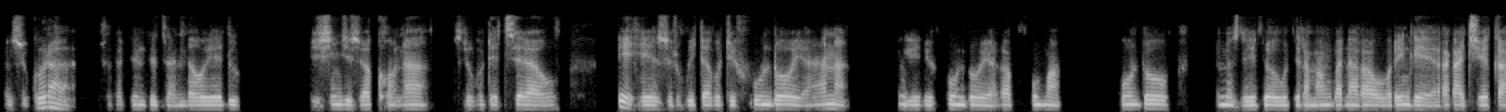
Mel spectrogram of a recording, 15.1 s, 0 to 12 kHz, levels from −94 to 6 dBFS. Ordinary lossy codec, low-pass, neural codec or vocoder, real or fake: Opus, 64 kbps; 7.2 kHz; codec, 16 kHz, 8 kbps, FunCodec, trained on Chinese and English, 25 frames a second; fake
